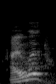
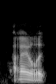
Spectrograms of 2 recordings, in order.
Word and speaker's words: islet: is a rocky islet eyet eyet eyet s is silent and Island and isle is eyet yeah that's one that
